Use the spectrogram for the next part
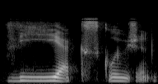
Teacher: your tongue goes high for the E and then slides down for the Y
